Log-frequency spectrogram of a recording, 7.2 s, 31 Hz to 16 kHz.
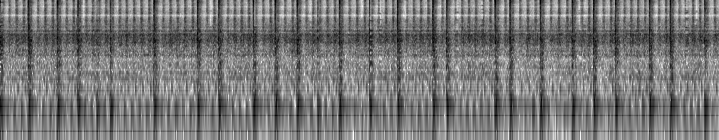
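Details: Restored BSA B31 single with magneto ignition, on thin 30-grade oil and no intake gauze: a slow, uneven idle with sharp exhaust pops about 78 a minute. The owner suspects the oversized carb jet is making it run rich and plans a smaller one; not confirmed.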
